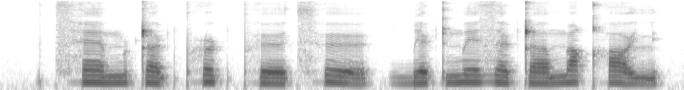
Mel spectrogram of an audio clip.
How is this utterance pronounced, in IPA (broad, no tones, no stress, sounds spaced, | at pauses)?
t͡sʰ ɛ m ø ʈ ɐ ʈ pʰ ə˞ ʈ pʰ ø t͡sʰ ø | ɡ͡b e ʈ m e z ɛ ʈ ɐ m ɛ qʰ ə˞ lʲ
